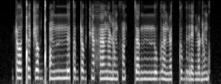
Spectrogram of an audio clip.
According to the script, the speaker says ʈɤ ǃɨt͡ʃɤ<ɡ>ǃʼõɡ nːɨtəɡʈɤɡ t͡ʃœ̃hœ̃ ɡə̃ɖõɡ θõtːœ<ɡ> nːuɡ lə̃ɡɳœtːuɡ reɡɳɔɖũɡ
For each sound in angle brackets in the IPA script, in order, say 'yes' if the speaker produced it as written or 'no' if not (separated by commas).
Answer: yes, yes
